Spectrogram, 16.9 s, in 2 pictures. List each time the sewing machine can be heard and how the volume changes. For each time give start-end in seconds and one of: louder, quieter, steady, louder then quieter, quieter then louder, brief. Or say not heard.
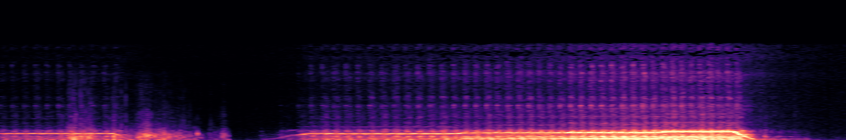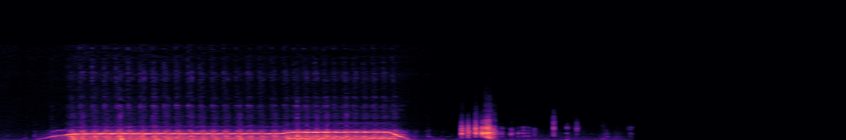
0.0-13.1 louder then quieter.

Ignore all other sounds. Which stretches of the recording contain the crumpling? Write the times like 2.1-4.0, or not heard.
0.7-2.3, 13.1-14.2.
